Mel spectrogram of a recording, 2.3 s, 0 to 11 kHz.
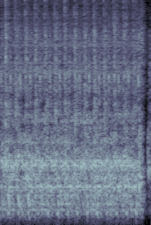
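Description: A sewing machine with a quarter-inch foot, set to a 1.8 stitch length, runs at a steady fast whir while piecing a holly quilt block, then cuts off abruptly at the end.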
